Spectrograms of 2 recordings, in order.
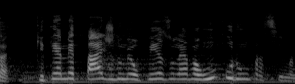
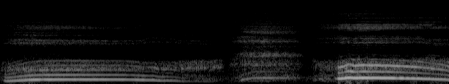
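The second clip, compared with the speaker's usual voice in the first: imitated baby's awe. Father imitating his little son seeing the TV characters, mock awe. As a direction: coo in wide-eyed wonder, holding the note. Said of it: "começou a fazer assim".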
